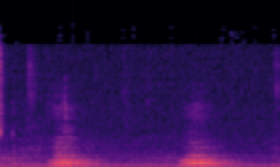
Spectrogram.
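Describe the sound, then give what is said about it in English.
A dog barks twice in quick succession, two short, excited woofs roughly a second apart, fairly soft against a quiet background. “My dog's excited.”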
